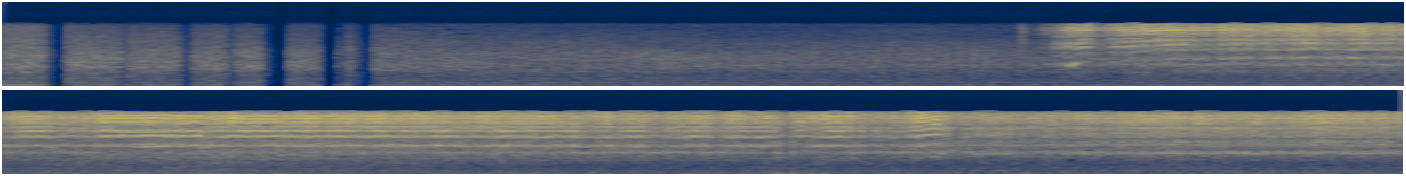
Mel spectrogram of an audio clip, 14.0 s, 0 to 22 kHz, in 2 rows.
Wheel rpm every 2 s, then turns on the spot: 0, 0, 110, 200, 200, 220, 230.
none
